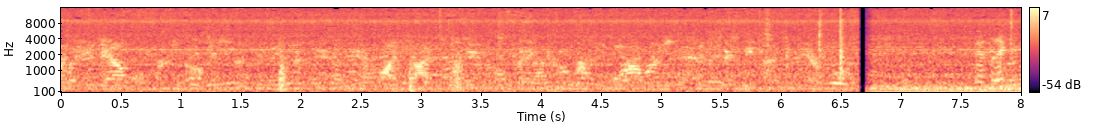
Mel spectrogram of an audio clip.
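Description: Indistinct voices over the steady hum of an airliner cabin. Near the end the sound cuts out for an instant and a louder, very low steady drone takes over under the voices.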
